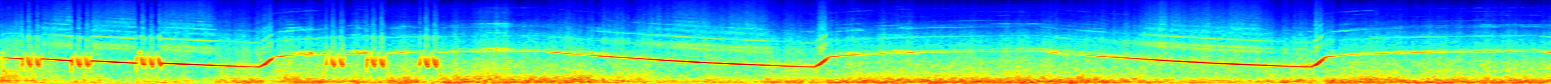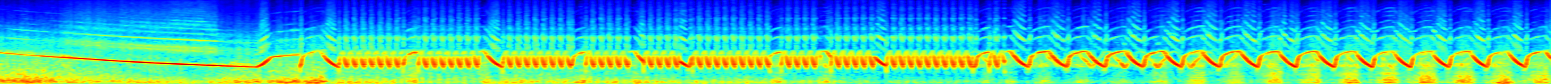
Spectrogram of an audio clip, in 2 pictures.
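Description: An emergency siren sounds loud and close in a slow wail, each cycle rising quickly and falling over about five seconds. About two-thirds of the way in it switches to a rapid warble, and near the end to a fast yelp of about two sweeps a second. Motorcycle riding noise lies underneath.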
